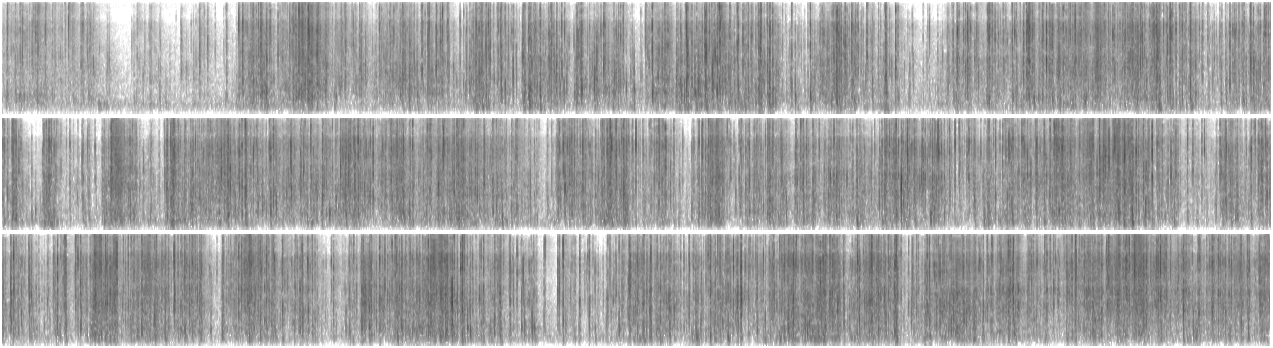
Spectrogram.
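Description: Plastic packaging crinkled and scrunched by hand: a dense, continuous crackling rustle that starts properly about two seconds in, after a few faint crinkles.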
